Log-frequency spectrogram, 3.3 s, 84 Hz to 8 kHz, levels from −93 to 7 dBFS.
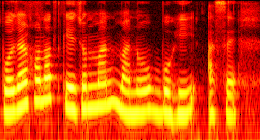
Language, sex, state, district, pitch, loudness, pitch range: Assamese, female, Assam, Kamrup Metropolitan, 220 Hz, -15 LUFS, 200-255 Hz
